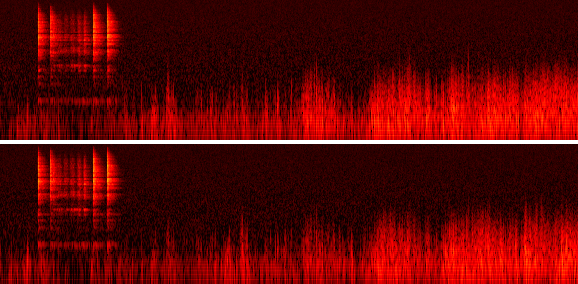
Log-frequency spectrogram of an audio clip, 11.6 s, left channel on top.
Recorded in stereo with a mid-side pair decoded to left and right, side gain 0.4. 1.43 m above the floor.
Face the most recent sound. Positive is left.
turn(degrees=-30)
